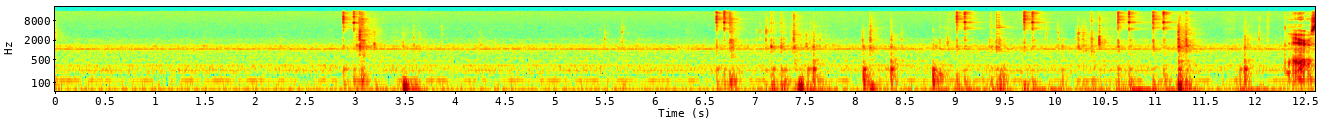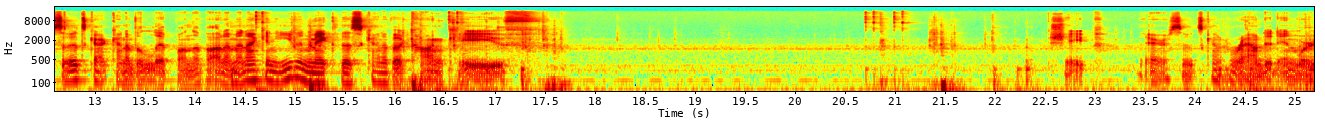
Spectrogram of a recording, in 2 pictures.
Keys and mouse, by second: 3.5 s, 7.6 shift+middle click, 8.3 middle click, 9.0 click, 9.7 click, 10.7 click, 11.2 Tab, 11.9-14.3 middle drag, 14.6 click, 15.2 Tab, 16.2 1, 16.6 click, 16.9 middle click, 17.5 g, 21.0 click, 21.5 Tab, 22.3-24.3 middle drag.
